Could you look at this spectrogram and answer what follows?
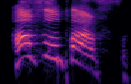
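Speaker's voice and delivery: high, loud announcing shout; hat's shout. A narrator's reading. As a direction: call the house out proudly to the hall. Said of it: "shouted the hat again".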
